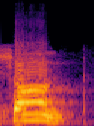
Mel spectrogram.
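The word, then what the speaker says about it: shan't: எச் ஏன் டி சான்ட் எப்படிங்க இதை உச்சரிக்க ஷான்ட் ஷான்ட் ஐ ஷால் right a letter tomorrow I ஷான்ட் right a letter tomorrow ஷலன்ட் கிடையாது பாருங்க ஃபார்ம் தேர் இஸ் நோ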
